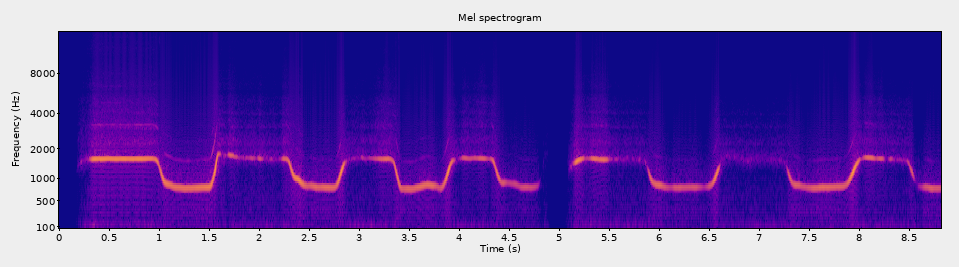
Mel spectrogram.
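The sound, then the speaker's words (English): A person whistles clearly, alternating between a higher and a lower note in a repeating pattern, with one brief pause midway. No one talks. “I'll whistle the tone while we wait.”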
